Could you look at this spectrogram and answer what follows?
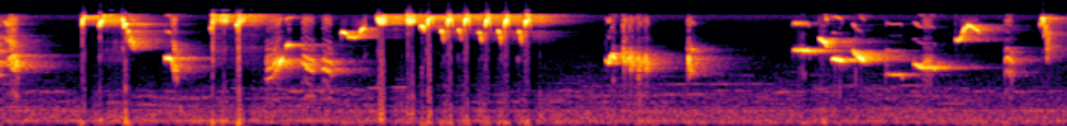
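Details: Chestnut-capped thrush song with varied whistled phrases, a fast run of repeated high piping notes, short pauses, then more sliding whistles; faint low hum in the background.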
